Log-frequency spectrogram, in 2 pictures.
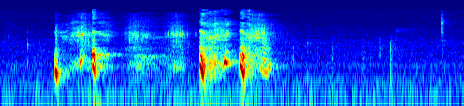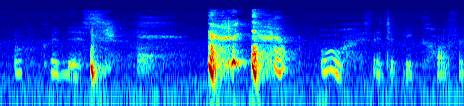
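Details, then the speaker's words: A small child's cough ("such a little Boo-Boo"), just woken; the parent notes the baby's ongoing cough "is not fun." "cough for such a little Boo-Boo. Yes, this cough is not fun."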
